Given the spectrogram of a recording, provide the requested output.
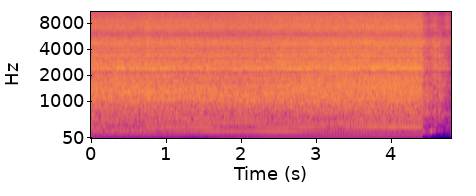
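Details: Self-propelled Lawn-Boy mower with Kohler engine, after carburetor cleaning, oil change, clean plug and new air filter: steady even high-pitched drone with no surging or misfire, then clean shutdown; runs normally after repair.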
